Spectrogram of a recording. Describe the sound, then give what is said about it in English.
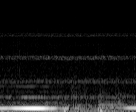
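An eerie, unearthly howling from Martian machines, heard in London as a remote wailing: a steady low droning wail with a rich, buzzing overtone, swelling loud, dipping briefly midway, then rising again. No one speaks. “I was already in the city when I heard it. A weird howling sound.”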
